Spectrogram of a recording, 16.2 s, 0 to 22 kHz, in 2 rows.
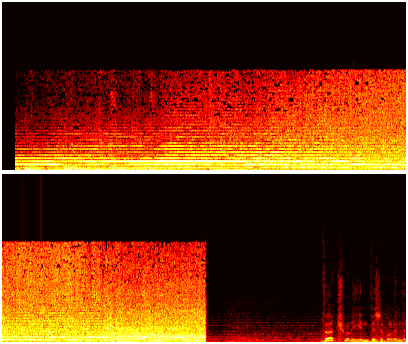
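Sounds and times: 
train rumbling past in the forests and jungles of India: 0.3s - 12.2s
speech: 15.2s - 16.1s.

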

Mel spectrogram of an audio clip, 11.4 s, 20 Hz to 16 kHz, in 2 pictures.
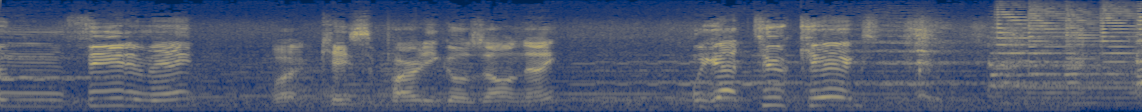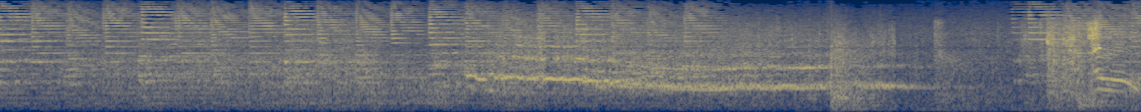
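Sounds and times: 
speech: 0.5s - 4.9s
car tires skidding while braking hard: 6.2s - 11.3s.

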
